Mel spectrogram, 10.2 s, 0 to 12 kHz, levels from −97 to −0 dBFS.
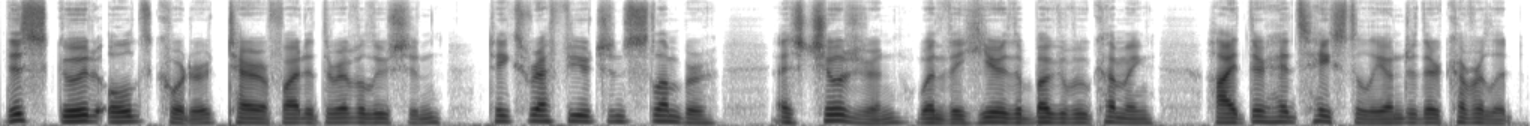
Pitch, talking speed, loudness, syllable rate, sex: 120 Hz, 160 wpm, -21 LUFS, 5.2 syllables/s, male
